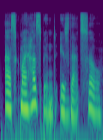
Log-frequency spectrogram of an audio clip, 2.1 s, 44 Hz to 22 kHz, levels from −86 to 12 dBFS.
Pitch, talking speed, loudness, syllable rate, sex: 160 Hz, 175 wpm, -18 LUFS, 3.8 syllables/s, female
